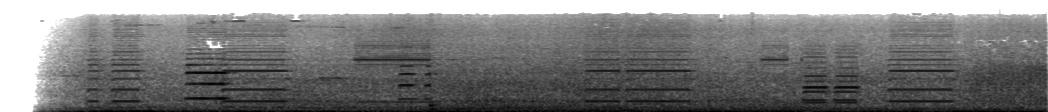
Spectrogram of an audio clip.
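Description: Congested city traffic: a steady engine rumble with many car horns honking one after another, short toots and longer blasts at different pitches, some overlapping. The sound fades in about half a second in.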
